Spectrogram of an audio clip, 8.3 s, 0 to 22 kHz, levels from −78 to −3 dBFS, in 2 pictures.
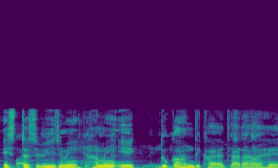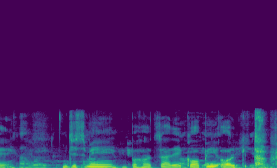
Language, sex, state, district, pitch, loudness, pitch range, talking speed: Hindi, male, Bihar, Patna, 115 Hz, -16 LUFS, 105-130 Hz, 120 wpm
